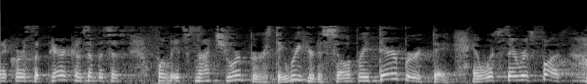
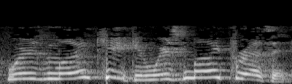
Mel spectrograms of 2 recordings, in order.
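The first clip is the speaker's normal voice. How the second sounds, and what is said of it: Whiny little child's voice. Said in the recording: “it in that whiny little voice,”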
